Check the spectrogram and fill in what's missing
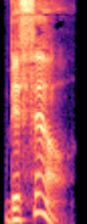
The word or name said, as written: befell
